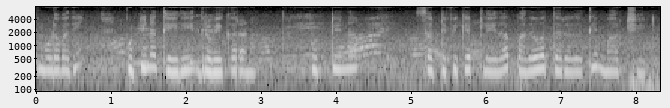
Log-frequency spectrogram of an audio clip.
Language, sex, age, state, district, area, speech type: Telugu, female, 18-30, Andhra Pradesh, Anantapur, urban, spontaneous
